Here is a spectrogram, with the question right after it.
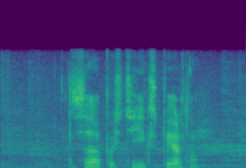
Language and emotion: Russian, sad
